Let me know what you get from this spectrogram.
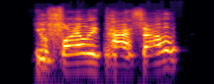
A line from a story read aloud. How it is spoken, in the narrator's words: Echo shouted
